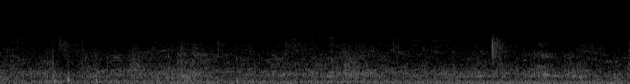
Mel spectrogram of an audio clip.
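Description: Quiet room tone of a tournament hall: a low steady hum and faint background voices, with a couple of faint short clicks, one near the start and one near the end.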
